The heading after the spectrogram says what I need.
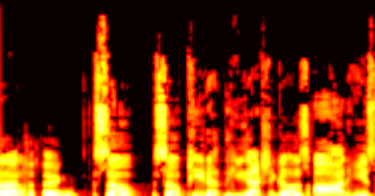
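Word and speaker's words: Peeta: we see uh uh peta peta whatever his name is PED pet is it Peta is that his name is that how you pronounce it yeah like the bread yeah oh and he's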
